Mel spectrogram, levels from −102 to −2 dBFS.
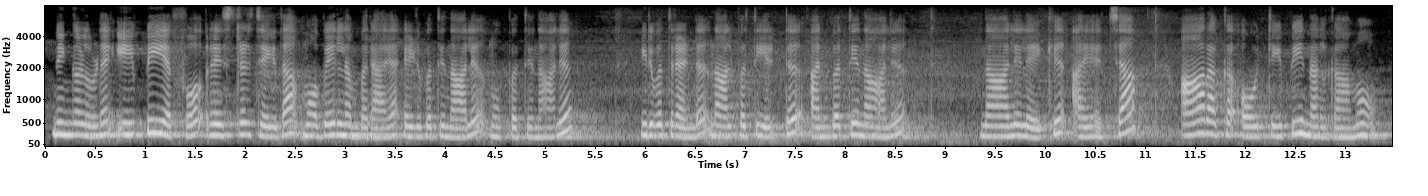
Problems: none marked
